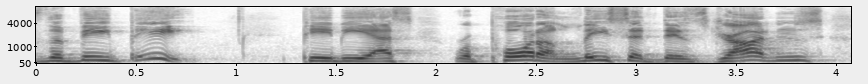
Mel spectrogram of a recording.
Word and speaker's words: Desjardins: PBS reporter Lisa Desjardins, or if you're French, Desjardins, that's how they say it, Desjardins.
